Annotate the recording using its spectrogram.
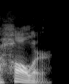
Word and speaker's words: hollow: And I grew up what's called a holler. Right. So the actual word is hollow, H-O-L-L-O-W. We pronounce it a holler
